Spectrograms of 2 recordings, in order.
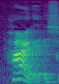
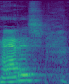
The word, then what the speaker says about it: Haddish: talks about it with with Tiffany Harnish okay I think that's how you say her name Haddish but he talks about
